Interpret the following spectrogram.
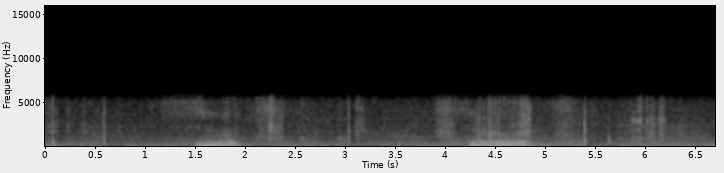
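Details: A sleeping dog snores twice, roughly three seconds apart, each snore a brief grating, buzzy rasp. Faint room hum and a few small clicks lie between them.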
